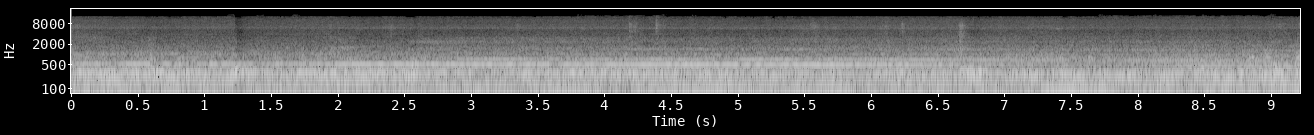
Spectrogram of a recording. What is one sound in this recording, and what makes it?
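A train rumbles steadily along the rails at speed, with a constant low roar and a steady whine.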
